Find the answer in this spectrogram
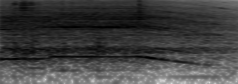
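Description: Electric hand mixer running, its beaters whipping plant-based shortening in a glass bowl. The motor's whine holds steady, then drops in pitch and fades near the end as it winds down.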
